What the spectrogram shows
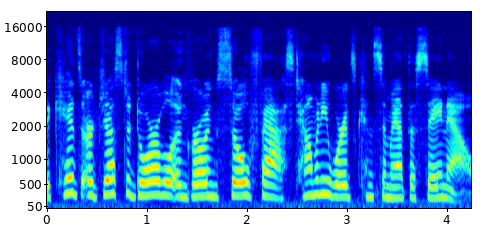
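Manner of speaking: ordinary delivery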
